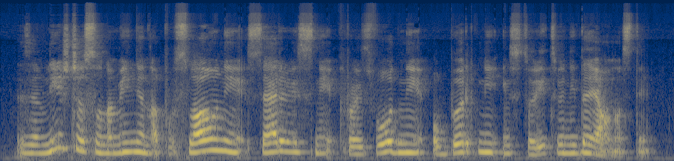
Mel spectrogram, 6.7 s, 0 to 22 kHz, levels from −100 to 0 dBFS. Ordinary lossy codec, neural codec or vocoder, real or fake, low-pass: Opus, 32 kbps; vocoder, 44.1 kHz, 128 mel bands, Pupu-Vocoder; fake; 19.8 kHz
